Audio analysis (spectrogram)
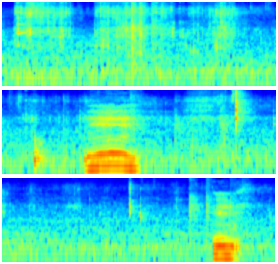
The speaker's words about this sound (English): Ooh, it's crunch. Ooh, you guys got to hear the crunch. Like, how are they going to hit the crunch as you dip it in cheese?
